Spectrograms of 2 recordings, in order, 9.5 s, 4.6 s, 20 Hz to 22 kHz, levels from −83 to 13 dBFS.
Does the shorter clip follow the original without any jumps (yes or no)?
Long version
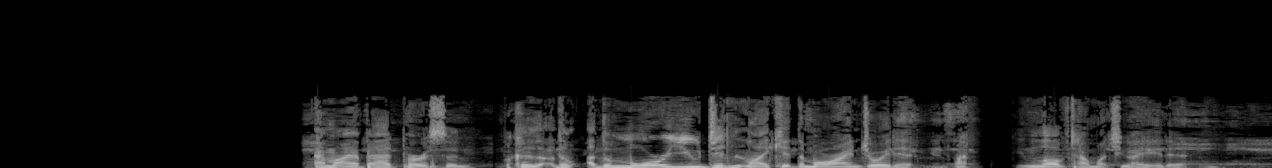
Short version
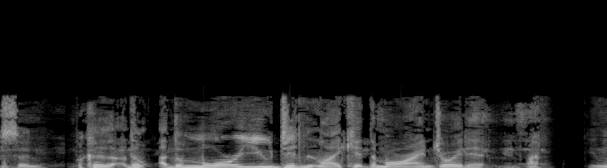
yes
